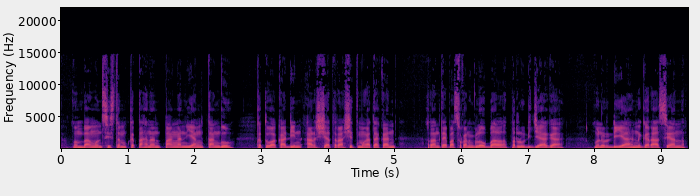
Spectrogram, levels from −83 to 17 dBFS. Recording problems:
squashed, flat; somewhat

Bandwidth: 14.5 kHz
